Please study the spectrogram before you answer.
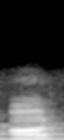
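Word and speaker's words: hour: कर रखा है, एन आर। यहाँ पर एच साइलेंट है इस वाले वर्ड में और हमारा जो साउंड बन गया वो ओ से बन गया, एन आर, एन आर।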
